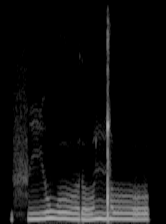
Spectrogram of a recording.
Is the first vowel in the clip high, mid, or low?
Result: high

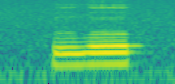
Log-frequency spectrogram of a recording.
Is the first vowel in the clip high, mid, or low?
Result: high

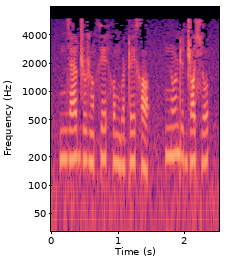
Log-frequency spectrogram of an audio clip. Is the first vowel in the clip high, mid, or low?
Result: low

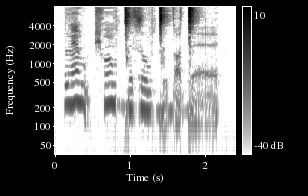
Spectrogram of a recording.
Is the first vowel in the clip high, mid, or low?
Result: low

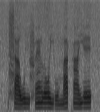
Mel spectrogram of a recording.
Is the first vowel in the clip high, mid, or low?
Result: low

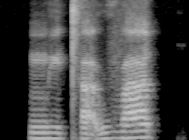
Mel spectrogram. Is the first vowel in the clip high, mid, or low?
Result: high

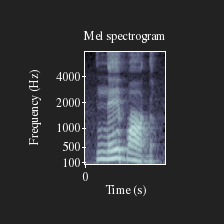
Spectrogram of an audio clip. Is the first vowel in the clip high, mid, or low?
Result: mid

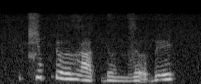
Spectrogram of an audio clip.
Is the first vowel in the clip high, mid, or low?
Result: mid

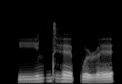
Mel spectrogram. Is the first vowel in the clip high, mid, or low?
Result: high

